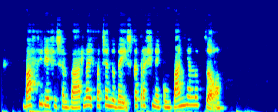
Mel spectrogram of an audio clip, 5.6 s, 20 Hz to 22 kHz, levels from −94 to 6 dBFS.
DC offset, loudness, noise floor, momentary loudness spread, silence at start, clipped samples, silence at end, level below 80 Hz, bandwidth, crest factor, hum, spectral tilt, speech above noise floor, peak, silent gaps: under 0.1%; -19 LUFS; -51 dBFS; 5 LU; 0.05 s; under 0.1%; 0.8 s; -46 dBFS; 9.2 kHz; 18 dB; none; -4.5 dB/octave; 32 dB; -2 dBFS; none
